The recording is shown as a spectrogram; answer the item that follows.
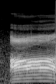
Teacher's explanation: जिह्वा प्रयत्न या मुखाकृति या तालु की स्थिति के आधार पर ये अब आपकी क्या है, ये मुख है, ये मुंह बनाया हुआ है। अगर मुंह जो है खुला हुआ है, आ, पूरा मुंह खुला, आ, तो ये पूरा मुंह खुला, तो विवृत कहते हैं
